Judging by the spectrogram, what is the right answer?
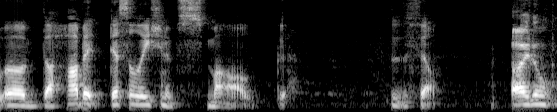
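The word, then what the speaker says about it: Smaug: in our heads when we read the book it was smog I don't know SM I don't yeah I don't know anyone who pronounced it smow but I guess Peter Jackson thought you should pronounce it smile cuz I thought the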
